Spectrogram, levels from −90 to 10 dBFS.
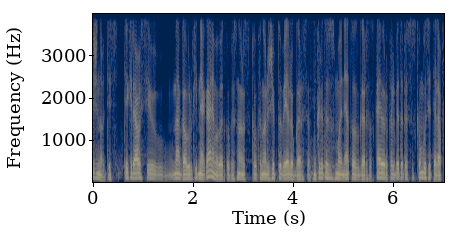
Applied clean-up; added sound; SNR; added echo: neural separator model SepFormer DNS4.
